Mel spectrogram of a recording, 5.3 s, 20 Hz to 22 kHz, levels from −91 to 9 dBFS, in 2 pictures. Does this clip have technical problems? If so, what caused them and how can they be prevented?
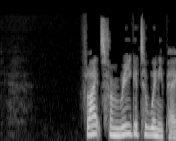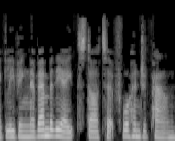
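Yes. Plainly audible AAC compression damage runs through the whole speech clip: nothing sounds above 14 kHz, and sibilants carry a smeared, fizzy texture. That is likely low-bitrate AAC-LC quantising coarsely, which fits roughly 32 kbps. Prevent it by encoding at a higher bitrate or keeping a lossless master.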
